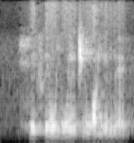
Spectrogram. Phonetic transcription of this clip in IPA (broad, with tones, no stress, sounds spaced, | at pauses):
h ĩ˨ f ĩ˨˦ w i˧ w ĩ˦ d͡ʒ i˦˨ w ɔ˨ j ĩ˨ d ɛ̃˨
